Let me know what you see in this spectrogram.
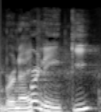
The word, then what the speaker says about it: Bernanke: Bernanke.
